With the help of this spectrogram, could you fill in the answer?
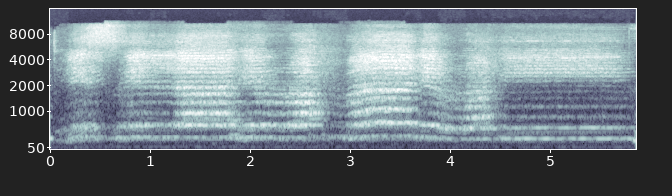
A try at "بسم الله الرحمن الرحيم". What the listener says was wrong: زیر کو اور باری کریں. بس بس ایک منٹ ایک منٹ بے نہیں بی پھر سے.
